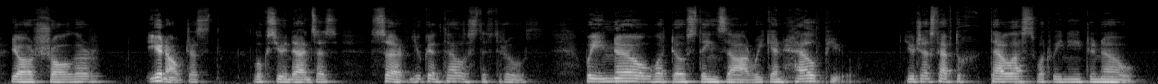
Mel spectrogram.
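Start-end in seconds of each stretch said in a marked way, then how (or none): 3.7-11.3 kindly, sympathetic, coaxing tone. Voicing a lieutenant leaning in and urging a prisoner to talk: sympathetic lieutenant. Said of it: "puts a hand on your shoulder with a sympathetic look".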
